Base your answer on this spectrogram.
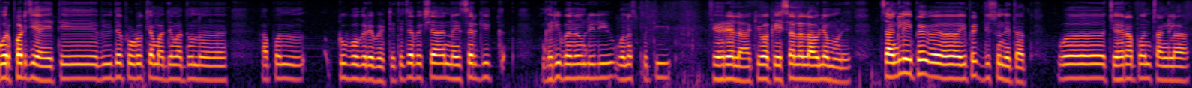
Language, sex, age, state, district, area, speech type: Marathi, male, 18-30, Maharashtra, Hingoli, urban, spontaneous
